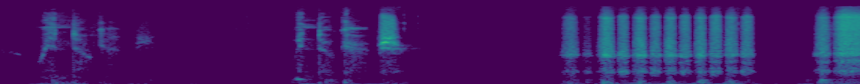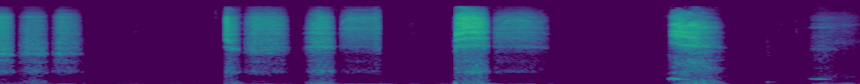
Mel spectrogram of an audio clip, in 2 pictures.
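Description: A person's quiet breaths, sighs and under-the-breath mumbling in a few short bursts, with near silence between them.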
